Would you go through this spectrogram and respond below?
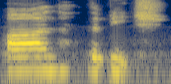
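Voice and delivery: "On" said slowly with the English vowel, lips unrounded, no nasal; slow English "On the beach" with an open, unrounded vowel. Shown as a demonstration. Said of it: "So if I say on in English".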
